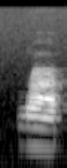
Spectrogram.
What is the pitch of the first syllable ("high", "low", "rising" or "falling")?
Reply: low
